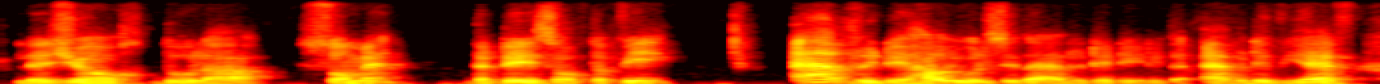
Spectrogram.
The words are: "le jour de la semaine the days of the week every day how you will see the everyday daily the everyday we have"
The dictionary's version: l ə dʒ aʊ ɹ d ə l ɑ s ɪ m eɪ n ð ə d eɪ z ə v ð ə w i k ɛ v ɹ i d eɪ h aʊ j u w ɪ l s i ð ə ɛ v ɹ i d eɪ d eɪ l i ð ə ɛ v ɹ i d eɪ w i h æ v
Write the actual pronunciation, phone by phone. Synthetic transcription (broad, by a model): l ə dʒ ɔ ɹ d ə l ɑ s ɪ m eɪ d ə d eɪ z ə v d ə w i ɛ v ɹ i d eɪ h aʊ j u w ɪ l s i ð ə ɛ v ɹ i d eɪ d eɪ l i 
